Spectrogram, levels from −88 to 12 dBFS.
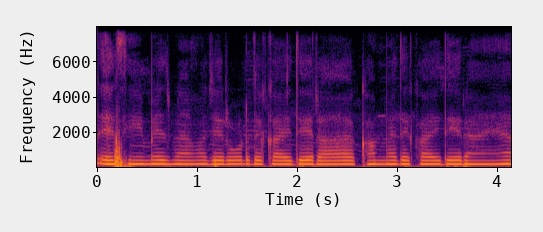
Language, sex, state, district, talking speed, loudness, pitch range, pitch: Hindi, female, Rajasthan, Churu, 200 wpm, -16 LUFS, 200-205 Hz, 205 Hz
